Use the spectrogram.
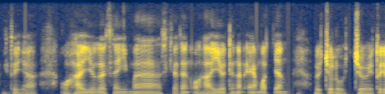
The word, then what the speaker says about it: おはよう: Ohayo gozaimasu, kadang ohayo dengan emot yang lucu-lucu, itu Jepang ya.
